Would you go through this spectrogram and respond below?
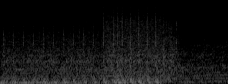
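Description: Short, continuous rattling automatic gunfire in the video game Warframe sounds as a dense, steady barrage at moderate level. It thins slightly at the end, with no voices.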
